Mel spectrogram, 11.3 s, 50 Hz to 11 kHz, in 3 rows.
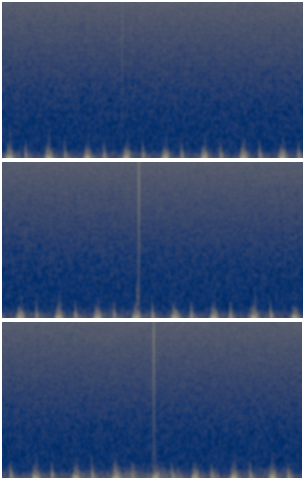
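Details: Own heart recorded while sitting in 100 degree heat during a heatwave: steady, rapid low thumps at about 122 a minute; tachycardia.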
